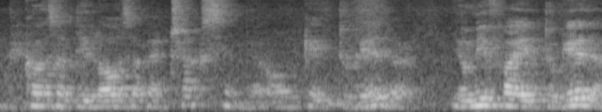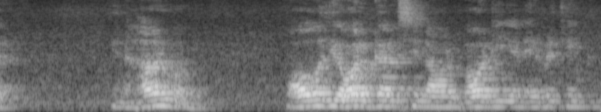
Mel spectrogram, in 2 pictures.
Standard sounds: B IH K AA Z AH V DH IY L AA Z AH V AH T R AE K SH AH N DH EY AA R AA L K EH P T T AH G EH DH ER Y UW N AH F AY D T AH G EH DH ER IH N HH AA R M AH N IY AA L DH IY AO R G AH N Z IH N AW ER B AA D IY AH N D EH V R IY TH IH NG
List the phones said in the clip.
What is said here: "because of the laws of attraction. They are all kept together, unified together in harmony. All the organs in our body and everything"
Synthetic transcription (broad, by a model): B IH K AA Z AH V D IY L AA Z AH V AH T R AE K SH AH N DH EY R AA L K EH T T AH G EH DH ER Y UW N AH F AY D T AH G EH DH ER IH N HH AA R M AH N IY AA L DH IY AO R G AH N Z IH N AW ER B AA D IY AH N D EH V R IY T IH NG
